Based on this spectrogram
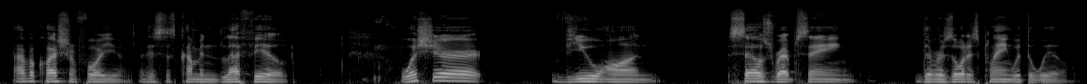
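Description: A man's medium-pitched voice at a very slow pace, with long, frequent pauses. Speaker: co-host. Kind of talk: casual interview chat. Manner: upbeat, animated.

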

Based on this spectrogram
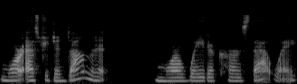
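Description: In a quiet background, a woman with an unremarkable speaking voice talks at a moderate pace and a fairly low pitch with ordinary pitch variation. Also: dry, close sound with no echo. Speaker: natural medicine doctor and author. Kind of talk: interview on a faith-based show.

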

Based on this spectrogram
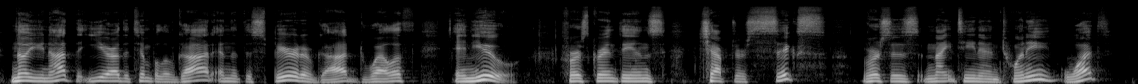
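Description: Here a man speaks at a fairly slow pace in a fairly high pitch, with ordinary pitch variation. It is an ordinary speaking voice, recorded very cleanly over a silent background. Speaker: Bible study host. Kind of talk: devotional teaching discussion. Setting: studio.

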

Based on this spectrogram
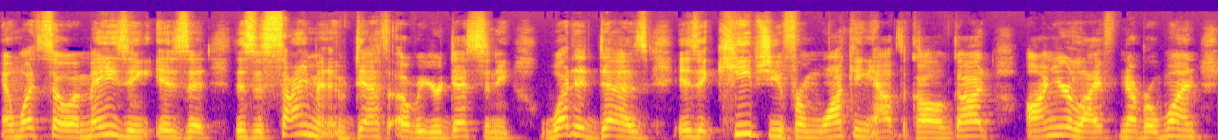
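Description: A woman's plain, everyday voice at a medium pitch and moderate pace, with ordinary pitch variation, very even loudness and hardly any pauses. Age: 60s. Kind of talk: TV talk show interview.

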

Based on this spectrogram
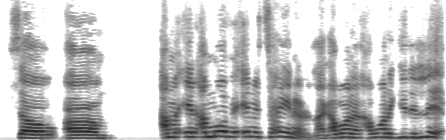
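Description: With an American accent, a man speaks at a fairly quick pace in a high pitch. His pitch varies in an ordinary way. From Washington, D.C. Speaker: musician and business owner. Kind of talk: casual radio interview. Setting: radio show.

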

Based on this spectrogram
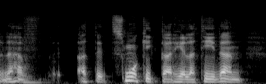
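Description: Man with an unremarkable speaking voice, medium pitch, ordinary pitch variation, moderate pace, dry, close sound with no echo. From Norrköping, Sweden. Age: 20s. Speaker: testimony giver. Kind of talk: testimony.

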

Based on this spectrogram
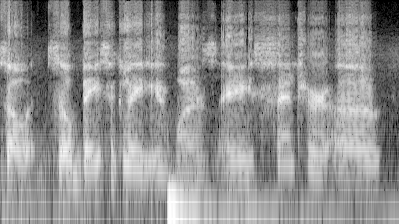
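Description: A man is talking, and noticeable background noise can be heard in the recording. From Richmond, Virginia, US. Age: 60s. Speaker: community leader and recording artist. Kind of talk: interview.

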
